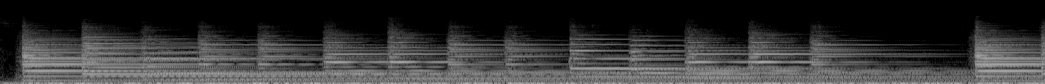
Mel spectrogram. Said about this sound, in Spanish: Domingo de Pascua, mañana gloriosa. Suenen las campanas, suenen jubilosas.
